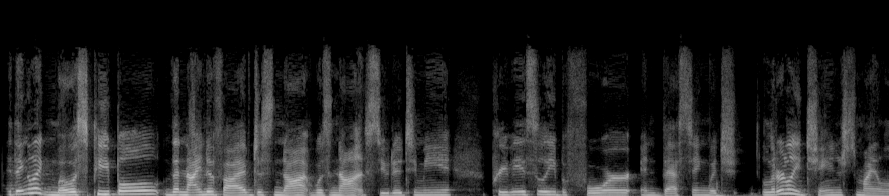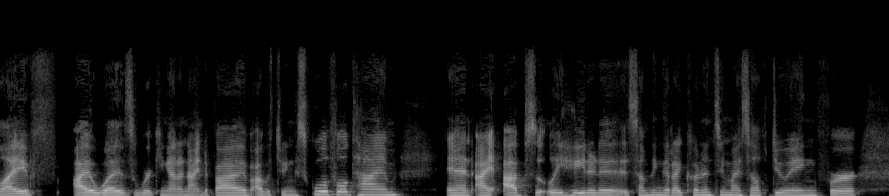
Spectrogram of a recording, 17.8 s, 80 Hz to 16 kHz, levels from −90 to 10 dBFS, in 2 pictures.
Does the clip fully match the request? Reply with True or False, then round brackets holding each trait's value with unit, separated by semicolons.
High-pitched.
True (195 Hz)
